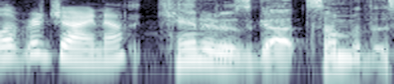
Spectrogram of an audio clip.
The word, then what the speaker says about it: Regina: We went to Saskatchewan, to Regina, Saskatchewan, where my mother lives now. They got it. Yeah, they could call it Regina. It's spelled the same. They go out of their way to call it Regina.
